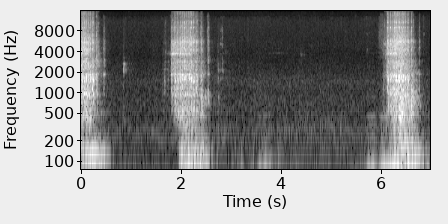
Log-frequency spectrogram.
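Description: Sewing machine stitching fabric for a long-sleeve robe, running in three short bursts separated by quiet pauses, close and moderately loud with no talking.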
